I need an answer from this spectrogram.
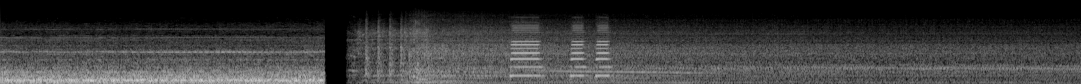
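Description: Toy-vehicle sound effects. A helicopter whir with a thin steady whine runs for about three seconds and cuts off abruptly. About two seconds later a vehicle horn toots three times in quick succession, the first toot the longest, followed by a low engine hum that slowly falls.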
